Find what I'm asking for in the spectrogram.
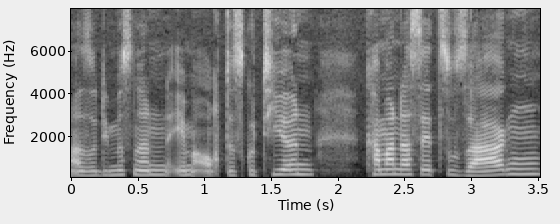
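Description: A woman speaks at a medium pitch with fairly even intonation in a very clean, dry, close recording with no echo and a silent background. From Germany, Berlin. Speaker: computational linguistics professor. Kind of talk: interview. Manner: hesitant with many fillers.

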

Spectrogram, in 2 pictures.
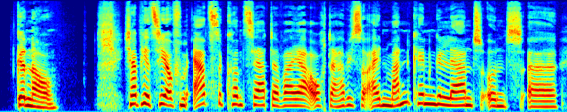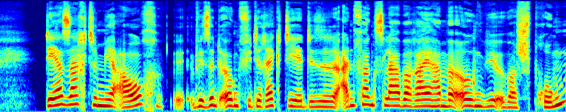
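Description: A woman with a plain, everyday voice and fairly high pitch talks at a fairly quick pace with ordinary pitch variation. The sound is dry and close with no echo, on a very clean recording with a silent background. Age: 50s. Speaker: podcast co-host. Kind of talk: casual chat.

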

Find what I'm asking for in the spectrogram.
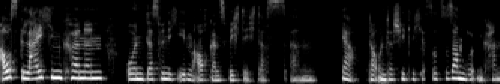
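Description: A woman with a fairly high pitch speaks at a moderate pace, somewhat breathy. Her pitch varies in an ordinary way, and the background is quiet. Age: 30s. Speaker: astrologer. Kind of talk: casual chat.

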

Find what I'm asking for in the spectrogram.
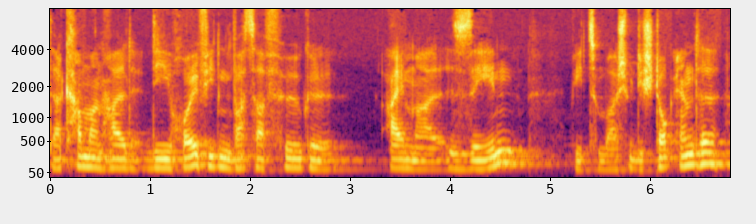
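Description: There is noticeable background noise. A man speaks very slowly in a fairly low voice. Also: ordinary pitch variation. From Sauerland, Germany (Brilon). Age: 30s. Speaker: nature park manager. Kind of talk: interview.

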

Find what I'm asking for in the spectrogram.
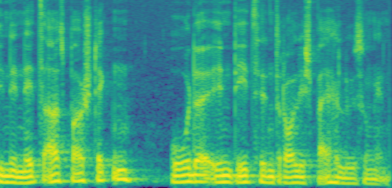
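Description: A man speaks at a moderate pace with a dark, mellow tone, a fairly low pitch and ordinary pitch variation. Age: 50s. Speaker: automotive and energy storage engineer. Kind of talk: interview.

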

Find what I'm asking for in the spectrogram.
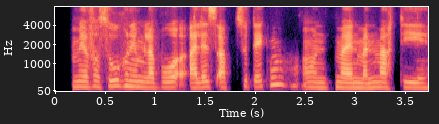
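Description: A woman with a Swabian accent at a moderate pace, ordinary pitch variation, and a dry, close sound with no echo. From Germany, Swabia (Stuttgart). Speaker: dental technician. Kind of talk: interview.

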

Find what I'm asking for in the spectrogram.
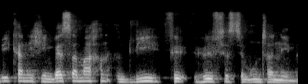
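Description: Against a quiet background, a man with a somewhat breathy voice speaks at a moderate pace. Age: 40s. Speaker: recruiting consultant. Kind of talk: casual interview.

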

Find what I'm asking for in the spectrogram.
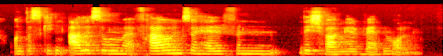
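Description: In a Swedish accent, a woman speaks very slowly at a medium pitch. Her somewhat breathy voice stays monotone, with flat intonation. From Sweden. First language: Swedish (speaking German). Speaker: engineer and author. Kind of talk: interview. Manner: halting.

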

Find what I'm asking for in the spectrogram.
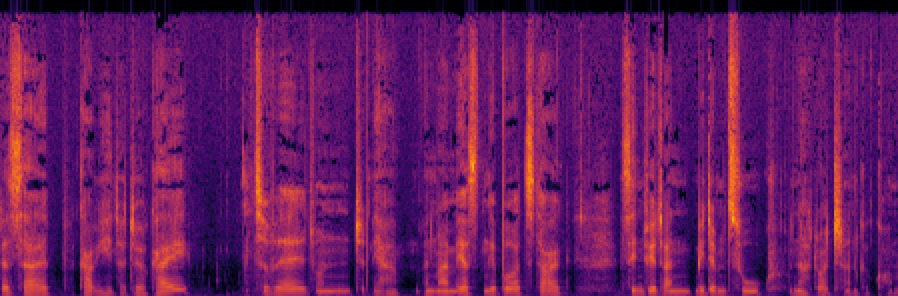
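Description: Very slowly and in a monotone, flat intonation, a woman speaks at a fairly low pitch with long, frequent pauses. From Germany (Swabia) and Istanbul, Turkey. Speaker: court interpreter and translator. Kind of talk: interview. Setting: living room in Berlin.

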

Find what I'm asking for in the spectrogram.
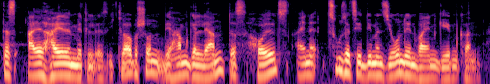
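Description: A man speaks at a fairly slow pace with a dark, mellow tone. His medium pitch shows ordinary variation. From eastern Germany, Halle an der Saale. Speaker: winery director. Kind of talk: interview. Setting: dark room at the winery.

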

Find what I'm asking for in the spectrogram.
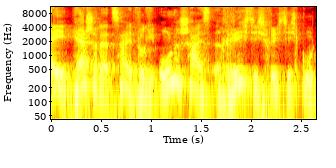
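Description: Animated in tone, a man talks at a fairly quick pace with a somewhat breathy voice. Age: 40s. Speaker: horror podcast co-host. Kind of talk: casual chat.

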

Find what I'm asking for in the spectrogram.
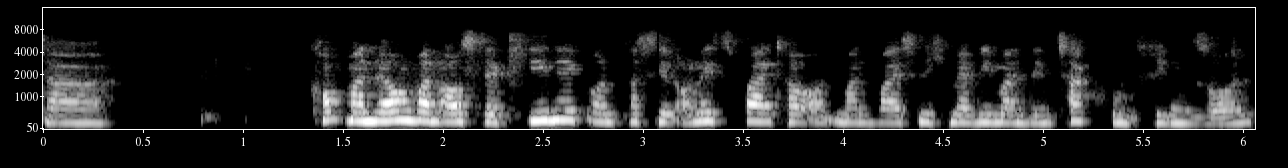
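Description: A woman's plain, everyday voice, fairly high in pitch, with fairly even intonation and a moderate pace. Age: 50s. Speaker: health and nutrition coach. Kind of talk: interview.

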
